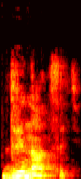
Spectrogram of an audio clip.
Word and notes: dvenadcat-: Russian

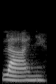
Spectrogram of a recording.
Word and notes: lany: Hungarian

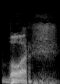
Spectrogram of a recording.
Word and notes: bors: Hungarian

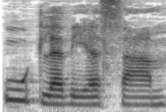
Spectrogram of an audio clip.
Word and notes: utlevelszam: Hungarian

